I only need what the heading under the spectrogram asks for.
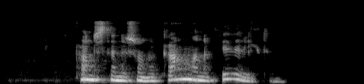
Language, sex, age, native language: Icelandic, female, 60-69, Icelandic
